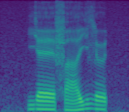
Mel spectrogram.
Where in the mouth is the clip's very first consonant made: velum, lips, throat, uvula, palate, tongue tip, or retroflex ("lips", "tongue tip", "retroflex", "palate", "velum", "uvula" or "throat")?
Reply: palate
